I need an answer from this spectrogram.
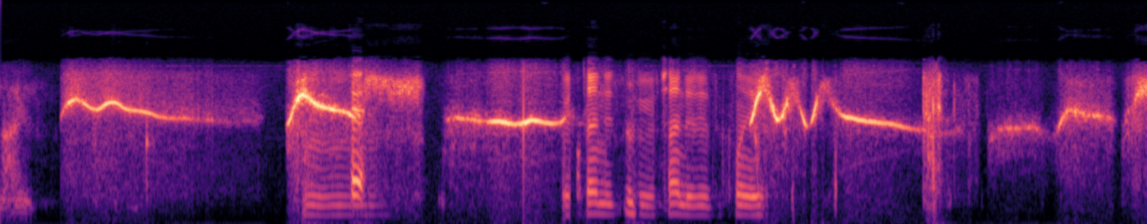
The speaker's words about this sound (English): The whistling? What was that? Clint Eastwood. That was me. I'm sorry.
